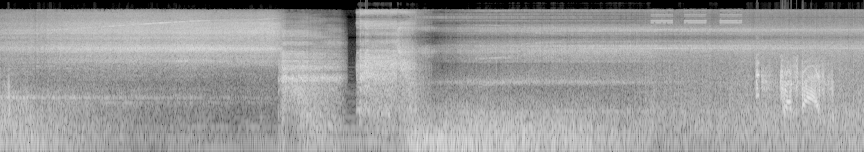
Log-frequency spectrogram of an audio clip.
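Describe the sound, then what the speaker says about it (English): A missile lifts off with a roaring, hissing blast that builds after a short gap and holds steady, loud and close, with faint radio-style voices at the edges. "Missile away."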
